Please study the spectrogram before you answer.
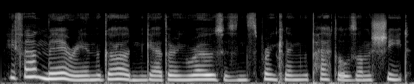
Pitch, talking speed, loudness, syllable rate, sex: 225 Hz, 215 wpm, -15 LUFS, 5.5 syllables/s, female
